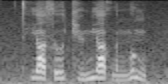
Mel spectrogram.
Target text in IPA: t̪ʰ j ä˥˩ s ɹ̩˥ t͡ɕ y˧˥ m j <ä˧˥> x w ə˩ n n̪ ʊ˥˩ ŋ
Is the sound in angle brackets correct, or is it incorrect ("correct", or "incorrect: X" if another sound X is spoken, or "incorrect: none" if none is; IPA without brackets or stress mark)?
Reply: incorrect: ä˥˩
